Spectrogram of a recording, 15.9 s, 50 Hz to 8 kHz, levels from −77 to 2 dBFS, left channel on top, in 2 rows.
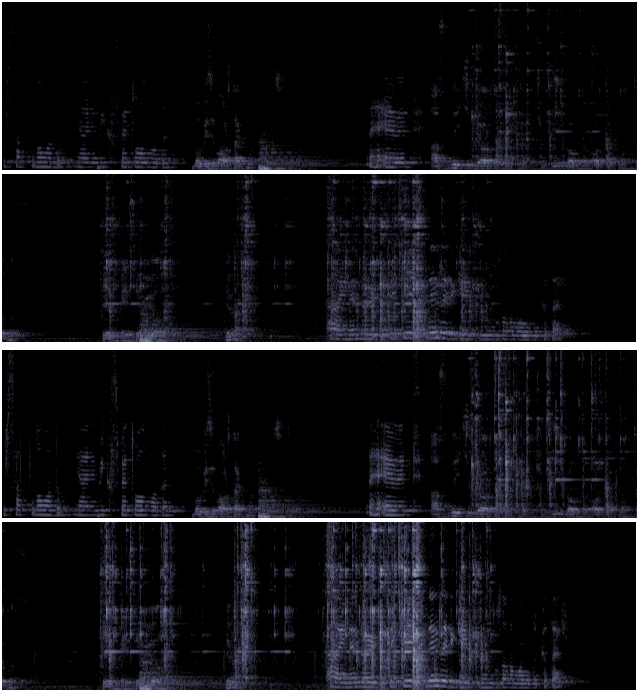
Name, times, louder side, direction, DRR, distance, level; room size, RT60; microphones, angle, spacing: voice 1, 0.0-2.1 4.5-5.2 12.0-15.0, right 4 dB, 90° right, 1.0 m, -45 dB
voice 2, 2.4-3.8 5.3-8.3 9.2-10.4 10.7-11.0, equal, 10° right, 0.8 m, -49 dB
sound 1, 3.2-6.0 9.6-13.0, right 1 dB, 60° right, 1.6 m, -52 dB
sound 2, 5.8-8.0 9.2-10.2 10.4-11.6 11.8-14.1, right 10 dB, 45° right, 0.4 m, -40 dB
8.5 x 6.1 x 2.4 m
head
